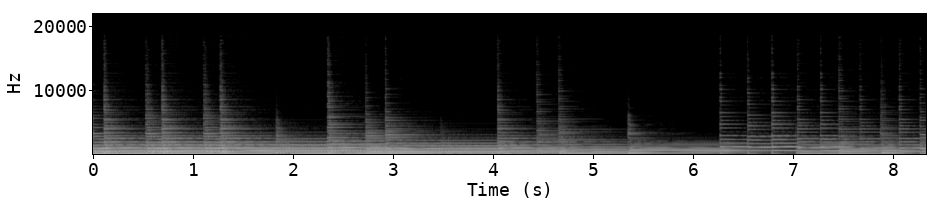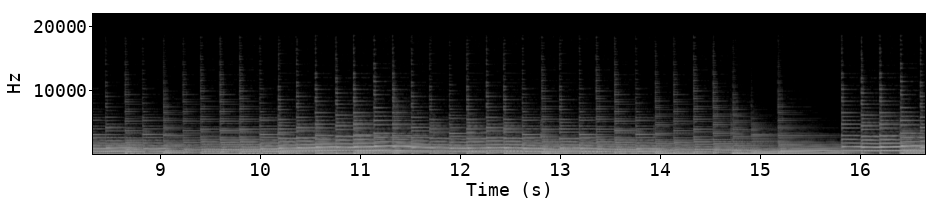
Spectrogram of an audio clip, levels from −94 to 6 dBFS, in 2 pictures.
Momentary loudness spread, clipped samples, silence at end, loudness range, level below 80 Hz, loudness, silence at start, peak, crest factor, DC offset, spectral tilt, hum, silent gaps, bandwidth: 8 LU; under 0.1%; 0 s; 6 LU; -56 dBFS; -31 LUFS; 0 s; -12 dBFS; 20 dB; under 0.1%; -6.5 dB/octave; none; none; 15 kHz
